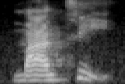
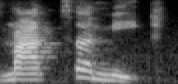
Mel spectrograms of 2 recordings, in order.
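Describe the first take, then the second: First: The name is said with two syllables. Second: The name is said with three syllables. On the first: The speaker calls it right. "it's clearly Montique" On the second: The speaker calls it wrong. "I add a whole new uh syllable"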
